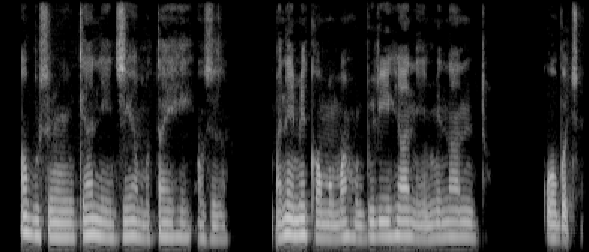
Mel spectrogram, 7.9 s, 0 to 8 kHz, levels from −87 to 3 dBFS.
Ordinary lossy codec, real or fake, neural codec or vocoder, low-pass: none; fake; codec, 16 kHz, 4 kbps, X-Codec, WavLM features, trained on Multilingual LibriSpeech; none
